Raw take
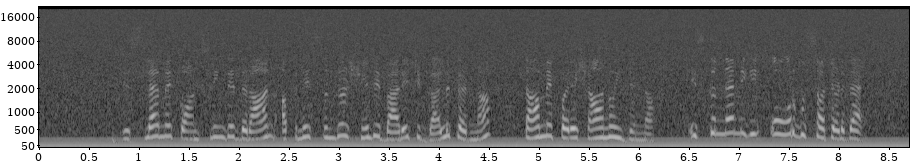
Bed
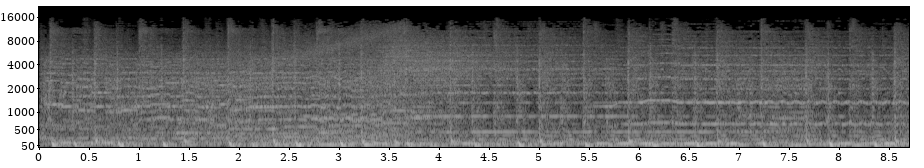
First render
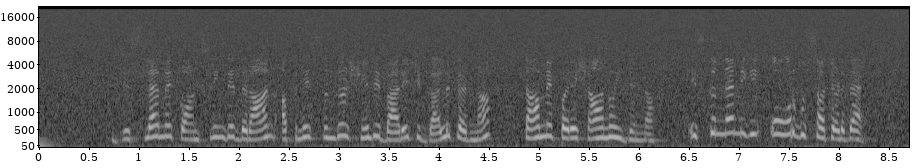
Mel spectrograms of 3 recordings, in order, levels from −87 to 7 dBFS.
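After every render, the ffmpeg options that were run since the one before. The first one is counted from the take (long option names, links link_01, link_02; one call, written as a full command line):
ffmpeg -i in.wav -af "bandreject=frequency=50:width_type=h:width=4,bandreject=frequency=100:width_type=h:width=4,bandreject=frequency=150:width_type=h:width=4,bandreject=frequency=200:width_type=h:width=4,bandreject=frequency=250:width_type=h:width=4" out.wav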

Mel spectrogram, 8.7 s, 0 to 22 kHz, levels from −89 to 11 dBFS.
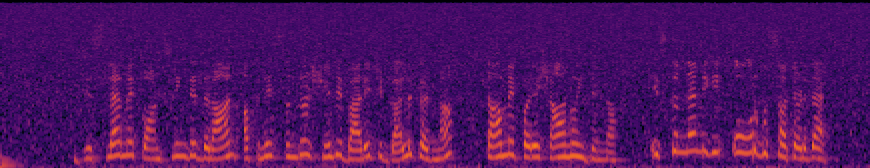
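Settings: ffmpeg -i in.wav -af "afftdn=noise_reduction=11:noise_floor=-37" out.wav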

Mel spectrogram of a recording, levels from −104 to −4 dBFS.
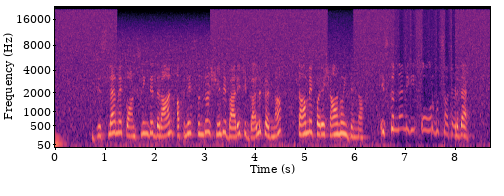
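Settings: ffmpeg -i in.wav -filter_complex "[0:a]asettb=1/sr,asplit=3[link_01][link_02][link_03];[link_01]atrim=end=1.234[link_04];[link_02]atrim=start=1.23:end=3.1,asetpts=PTS-STARTPTS,afade=type=in:duration=0.004:curve=qsin,afade=type=out:start_time=1.866:duration=0.004:curve=qsin,lowpass=7900[link_05];[link_03]atrim=start=3.096[link_06];[link_04][link_05]acrossfade=duration=0.004:curve1=hsin:curve2=qsin[link_07];[link_07][link_06]acrossfade=duration=0.004:curve1=qsin:curve2=hsin,asplit=3[link_08][link_09][link_10];[link_08]afade=type=out:start_time=5.43:duration=0.02[link_11];[link_09]aemphasis=mode=reproduction:type=50fm,afade=type=in:start_time=5.43:duration=0.02,afade=type=out:start_time=5.95:duration=0.02[link_12];[link_10]afade=type=in:start_time=5.95:duration=0.02[link_13];[link_11][link_12][link_13]amix=inputs=3:normalize=0,asettb=1/sr,asplit=3[link_14][link_15][link_16];[link_14]atrim=end=6.774[link_17];[link_15]atrim=start=6.77:end=8,asetpts=PTS-STARTPTS,afade=type=in:duration=0.004:curve=qsin,afade=type=out:start_time=1.226:duration=0.004:curve=qsin,acompressor=threshold=-35dB:ratio=6:attack=3.2:release=140:knee=1:detection=peak[link_18];[link_16]atrim=start=7.996[link_19];[link_17][link_18]acrossfade=duration=0.004:curve1=hsin:curve2=qsin[link_20];[link_20][link_19]acrossfade=duration=0.004:curve1=qsin:curve2=hsin" out.wav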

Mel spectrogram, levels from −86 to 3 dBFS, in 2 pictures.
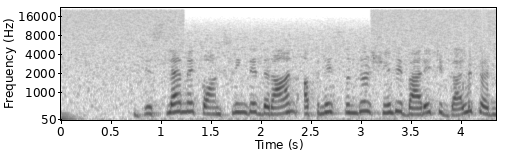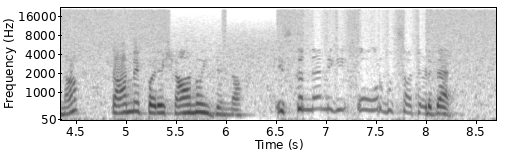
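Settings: ffmpeg -i in.wav -filter_complex "[0:a]asettb=1/sr,asplit=3[link_01][link_02][link_03];[link_01]atrim=end=3.964[link_04];[link_02]atrim=start=3.96:end=5.11,asetpts=PTS-STARTPTS,afade=type=in:duration=0.004:curve=qsin,afade=type=out:start_time=1.146:duration=0.004:curve=qsin,volume=23.5dB,asoftclip=hard,volume=-23.5dB[link_05];[link_03]atrim=start=5.106[link_06];[link_04][link_05]acrossfade=duration=0.004:curve1=hsin:curve2=qsin[link_07];[link_07][link_06]acrossfade=duration=0.004:curve1=qsin:curve2=hsin,asettb=1/sr,asplit=3[link_08][link_09][link_10];[link_08]atrim=end=6.004[link_11];[link_09]atrim=start=6:end=6.51,asetpts=PTS-STARTPTS,afade=type=in:duration=0.004:curve=qsin,afade=type=out:start_time=0.506:duration=0.004:curve=qsin,highpass=170,lowpass=6700[link_12];[link_10]atrim=start=6.506[link_13];[link_11][link_12]acrossfade=duration=0.004:curve1=hsin:curve2=qsin[link_14];[link_14][link_13]acrossfade=duration=0.004:curve1=qsin:curve2=hsin" out.wav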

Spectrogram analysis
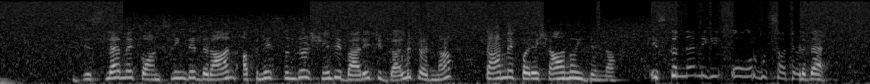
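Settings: ffmpeg -i in.wav -filter_complex "[0:a]asettb=1/sr,asplit=3[link_01][link_02][link_03];[link_01]atrim=end=5.914[link_04];[link_02]atrim=start=5.91:end=6.56,asetpts=PTS-STARTPTS,afade=type=in:duration=0.004:curve=qsin,afade=type=out:start_time=0.646:duration=0.004:curve=qsin,highpass=frequency=140:width=0.5412,highpass=frequency=140:width=1.3066[link_05];[link_03]atrim=start=6.556[link_06];[link_04][link_05]acrossfade=duration=0.004:curve1=hsin:curve2=qsin[link_07];[link_07][link_06]acrossfade=duration=0.004:curve1=qsin:curve2=hsin" out.wav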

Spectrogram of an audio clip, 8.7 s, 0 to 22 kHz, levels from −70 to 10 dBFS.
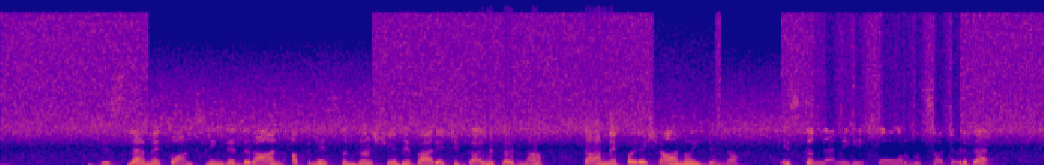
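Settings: ffmpeg -i in.wav -af "highpass=260,highshelf=frequency=3400:width_type=q:width=3:gain=11.5" out.wav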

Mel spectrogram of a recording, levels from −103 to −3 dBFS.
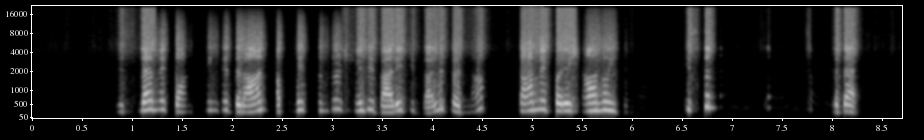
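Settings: ffmpeg -i in.wav -af "agate=range=-58dB:threshold=-26dB:ratio=16:detection=peak,highpass=frequency=360:poles=1" out.wav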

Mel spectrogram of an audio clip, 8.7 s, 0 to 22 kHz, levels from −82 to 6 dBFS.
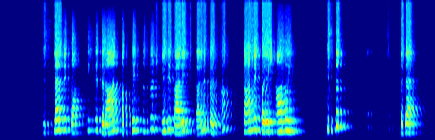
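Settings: ffmpeg -i in.wav -filter_complex "[0:a]asplit=2[link_01][link_02];[link_02]adelay=71,lowpass=frequency=1700:poles=1,volume=-7dB,asplit=2[link_03][link_04];[link_04]adelay=71,lowpass=frequency=1700:poles=1,volume=0.31,asplit=2[link_05][link_06];[link_06]adelay=71,lowpass=frequency=1700:poles=1,volume=0.31,asplit=2[link_07][link_08];[link_08]adelay=71,lowpass=frequency=1700:poles=1,volume=0.31[link_09];[link_01][link_03][link_05][link_07][link_09]amix=inputs=5:normalize=0" out.wav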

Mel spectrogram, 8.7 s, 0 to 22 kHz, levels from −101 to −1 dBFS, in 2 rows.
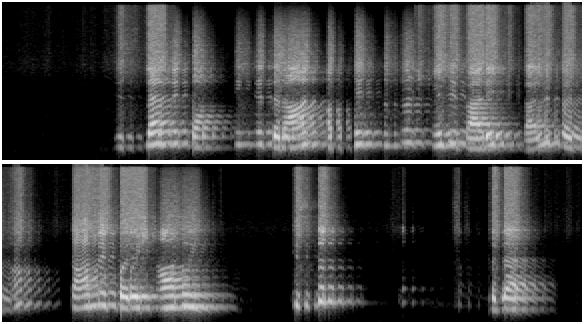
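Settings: ffmpeg -i in.wav -af "volume=6.5dB" out.wav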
